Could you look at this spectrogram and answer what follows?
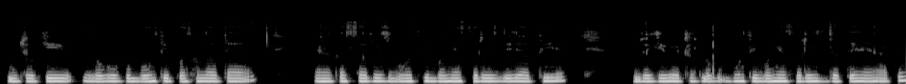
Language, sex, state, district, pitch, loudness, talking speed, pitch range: Hindi, male, Bihar, Jahanabad, 145 Hz, -17 LUFS, 205 wpm, 140-150 Hz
